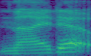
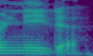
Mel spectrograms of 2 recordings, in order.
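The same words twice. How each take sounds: First: "Nida" with a long eye vowel, NY-da. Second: "Nida" with a long ee, NEE-da. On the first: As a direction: say "Nida" to rhyme with Ida. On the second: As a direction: say "Nida" with first syllable like knee. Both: Shown as a demonstration. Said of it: "is it Nida or Nida?".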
